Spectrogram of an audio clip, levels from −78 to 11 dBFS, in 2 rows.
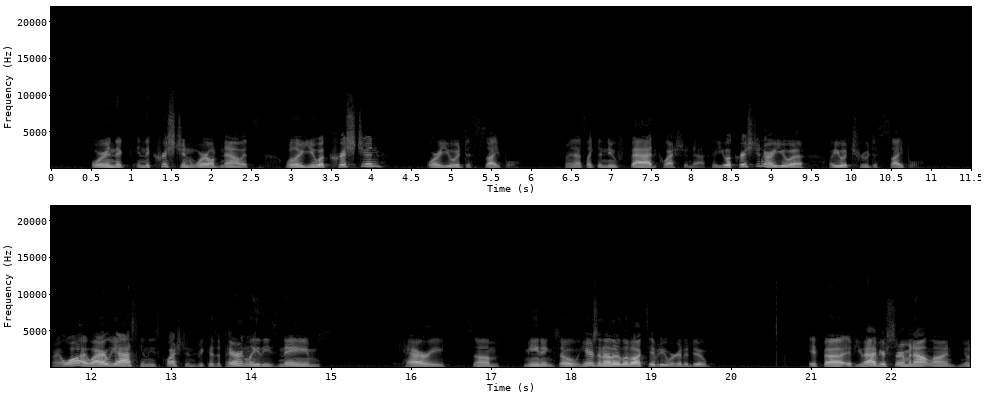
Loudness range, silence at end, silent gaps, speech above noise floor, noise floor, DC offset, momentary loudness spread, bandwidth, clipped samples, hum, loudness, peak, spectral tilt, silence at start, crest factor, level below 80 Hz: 6 LU; 0 s; none; 43 dB; -72 dBFS; under 0.1%; 17 LU; 10.5 kHz; under 0.1%; none; -28 LUFS; -8 dBFS; -7 dB/octave; 0.5 s; 22 dB; -76 dBFS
